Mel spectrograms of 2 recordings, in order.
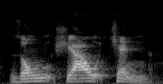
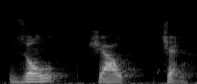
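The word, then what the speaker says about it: Zong Xiaochen: And apparently, it's Zong Xiao Chen. Zong Xiao Chen.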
